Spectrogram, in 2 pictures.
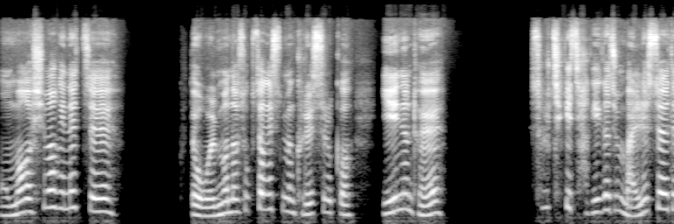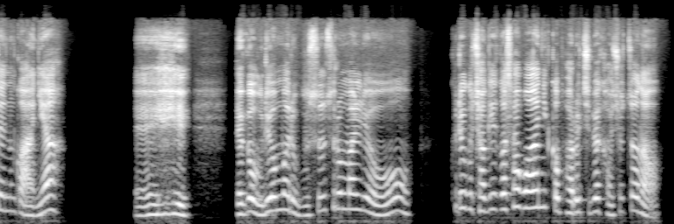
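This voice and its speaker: A young husband in a radio drama, as a voice actor plays him, caught between his wife and his mother. He speaks softly and tries to calm both sides. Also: high-pitched, fairly quick. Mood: placating. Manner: soft, placating.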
